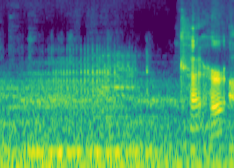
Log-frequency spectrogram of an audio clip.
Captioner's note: floorboard creaks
